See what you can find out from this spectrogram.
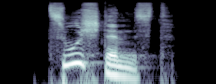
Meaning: second-person singular dependent present of zustimmen
- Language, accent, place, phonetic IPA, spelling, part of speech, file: German, Germany, Berlin, [ˈt͡suːˌʃtɪmst], zustimmst, verb, De-zustimmst.ogg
